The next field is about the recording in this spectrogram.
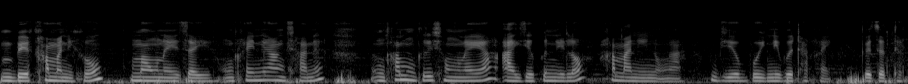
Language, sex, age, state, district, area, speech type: Bodo, female, 45-60, Assam, Kokrajhar, rural, spontaneous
